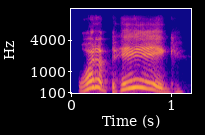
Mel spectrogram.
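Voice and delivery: high, slow exclaiming; delighted call. Acted. Girl in the crowd calls out, delighted. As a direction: laugh along from the crowd. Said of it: "called Emma".

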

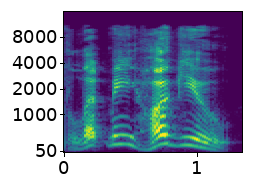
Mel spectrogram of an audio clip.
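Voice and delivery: put-on high, eager old man's voice; delighted father; joyful. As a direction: arms open, beaming. Father embracing son.

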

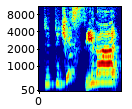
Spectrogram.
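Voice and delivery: rising, eager "did you see that"; excited retelling. A narrator's reading. Eric telling his friend about the brother freaking out, excited.

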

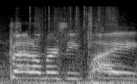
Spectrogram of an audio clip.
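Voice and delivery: slow, high battle cry; hype shout. Real, not acted. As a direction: announce it like a war cry. Hyping teammate's ultimate.

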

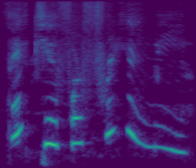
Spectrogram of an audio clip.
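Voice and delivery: very high, slow, sing-out bird voice; squeaky little chick giving thanks; twittering chick. A narrator's reading. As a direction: pipe it like a baby bird. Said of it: "she twittered".

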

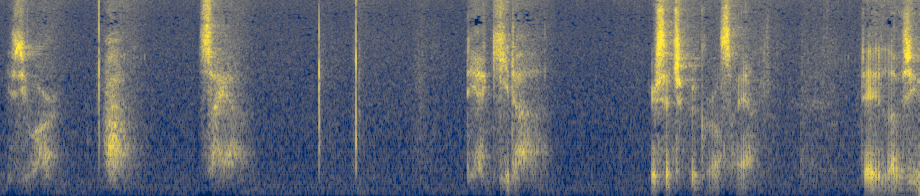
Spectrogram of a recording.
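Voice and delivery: soft whispered dog praise; whispering to a dog. Real, not acted.

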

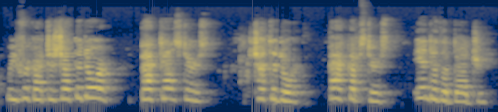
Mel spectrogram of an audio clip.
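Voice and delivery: high, loud hurried panic; frantic. Acted. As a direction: rush it in a panic. Frantic run home from bear.

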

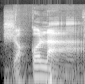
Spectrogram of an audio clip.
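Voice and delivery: drawn-out, falling French flourish; hammed-up pretentious French; mock French accent. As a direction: linger snootily on the French vowels. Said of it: "Like, really pretentious?".

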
